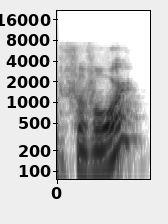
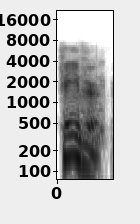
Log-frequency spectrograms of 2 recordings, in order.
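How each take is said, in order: First: "Favor" said as fuh-VOR, stress on the second syllable; "Favor" with a weak first syllable and a stressed VOR; first try at the name. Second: "Favor" said as FAY-ver, stress on the first syllable; corrected name. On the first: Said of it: "tell me if I mispronounce your name". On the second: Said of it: "it's Favor". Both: Real, not acted.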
